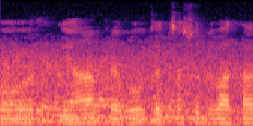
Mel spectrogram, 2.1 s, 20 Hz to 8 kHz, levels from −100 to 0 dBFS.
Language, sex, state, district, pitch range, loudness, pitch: Hindi, male, Rajasthan, Bikaner, 105-110 Hz, -18 LUFS, 110 Hz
